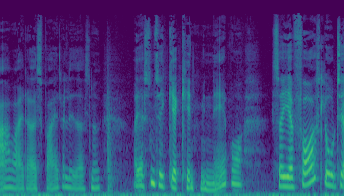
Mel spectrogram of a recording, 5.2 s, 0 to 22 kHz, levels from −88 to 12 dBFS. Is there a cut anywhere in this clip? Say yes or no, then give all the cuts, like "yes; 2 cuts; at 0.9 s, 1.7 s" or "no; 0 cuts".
no; 0 cuts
